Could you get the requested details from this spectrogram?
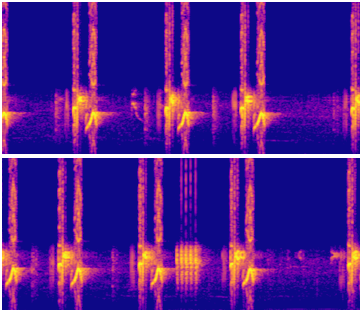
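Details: Bar-winged prinia in Parigi, Ciamis, West Java, fighting a mirror: steady run of sharp high paired chips with quick downslurs, roughly one pair per second, with a brief buzzy note near the end.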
